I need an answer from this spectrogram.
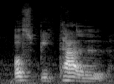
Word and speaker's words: hospital: Any word that ends in an L, you're going to land on that last syllable unless it's got an accent. El hospital.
